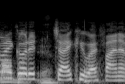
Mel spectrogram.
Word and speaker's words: Jaiku: And by the way, we now know how to pronounce it. It's Jaiku. We've heard it from the horse's mouths, so to speak.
